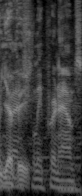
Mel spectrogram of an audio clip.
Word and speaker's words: Yahvé: Dans l'un des récits, Abraham appelle Dieu par son nom propre, qu'on prononce traditionnellement Yahvé. Les passages faisant référence à Yahvé, qui s'écrit avec un J en allemand, correspondent à la source J.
